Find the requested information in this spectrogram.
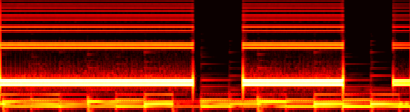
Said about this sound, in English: So, have you ever wondered why emergency alerts like the Amber Alert are able to sound on your phone even if it's in silent or sleep mode?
